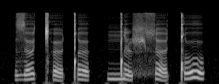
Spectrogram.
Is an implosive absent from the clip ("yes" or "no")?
yes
